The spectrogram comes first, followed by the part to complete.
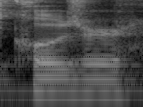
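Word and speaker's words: C7osure: song c7 oh sure which i think is meant to be pronounced as closure as the seven is like an upside down capital L upside down and reversed L is what I mean on this track though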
